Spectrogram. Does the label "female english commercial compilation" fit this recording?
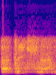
No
